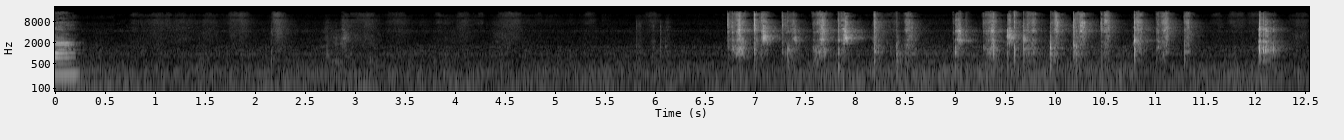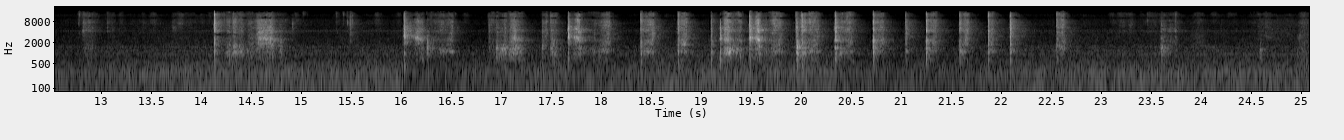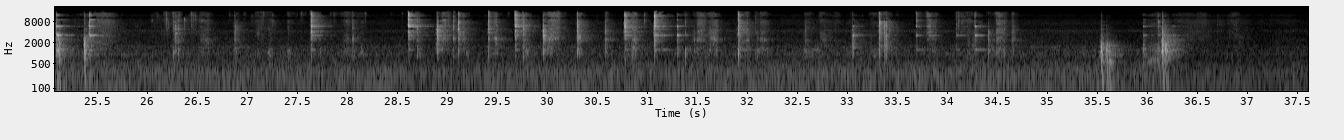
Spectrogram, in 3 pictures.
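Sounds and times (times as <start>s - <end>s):
garlic and salt-and-pepper powder mixed in a bowl: 0.8s - 37.2s.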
